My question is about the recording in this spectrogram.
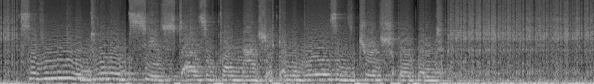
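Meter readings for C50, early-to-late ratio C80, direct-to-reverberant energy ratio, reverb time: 7.5 dB, 9.0 dB, 5.0 dB, 1.4 s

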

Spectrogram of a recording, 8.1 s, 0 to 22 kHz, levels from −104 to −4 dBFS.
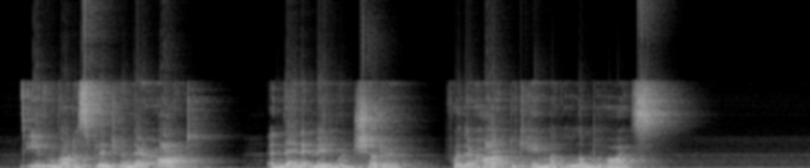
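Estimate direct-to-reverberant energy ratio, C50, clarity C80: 3.0 dB, 5.5 dB, 8.0 dB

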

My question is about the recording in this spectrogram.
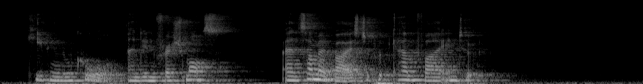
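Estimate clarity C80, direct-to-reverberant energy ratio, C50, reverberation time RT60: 9.0 dB, 4.0 dB, 6.0 dB, 0.85 s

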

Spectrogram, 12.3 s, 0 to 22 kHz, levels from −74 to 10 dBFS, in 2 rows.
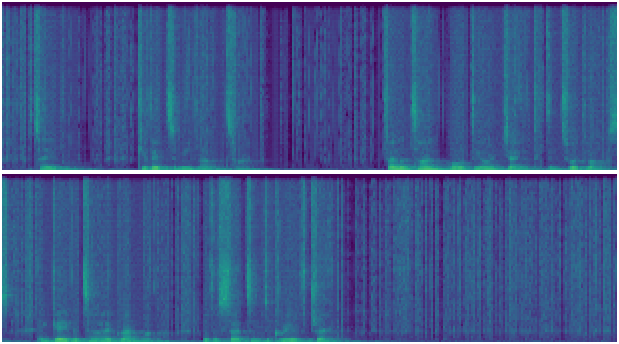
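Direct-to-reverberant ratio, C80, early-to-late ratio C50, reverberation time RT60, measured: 9.0 dB, 16.0 dB, 12.5 dB, 0.75 s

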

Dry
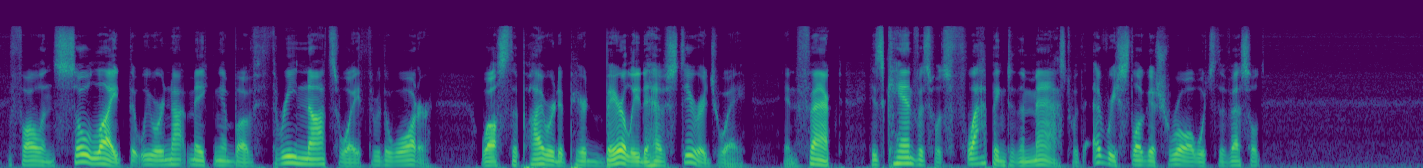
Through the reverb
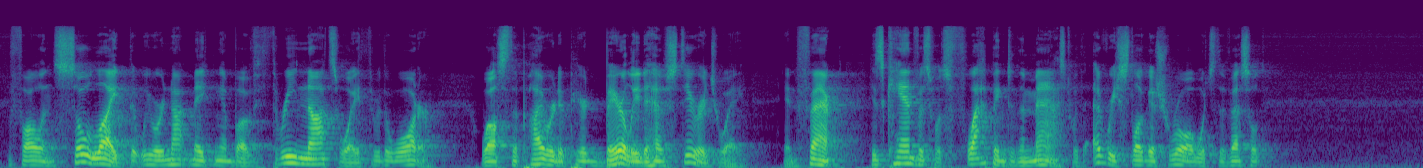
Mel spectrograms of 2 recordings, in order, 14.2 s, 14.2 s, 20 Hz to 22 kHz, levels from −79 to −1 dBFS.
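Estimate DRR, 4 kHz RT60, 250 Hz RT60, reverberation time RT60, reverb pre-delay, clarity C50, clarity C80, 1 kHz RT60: 9.0 dB, 0.90 s, 0.85 s, 0.85 s, 3 ms, 15.0 dB, 16.5 dB, 0.85 s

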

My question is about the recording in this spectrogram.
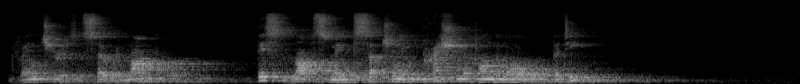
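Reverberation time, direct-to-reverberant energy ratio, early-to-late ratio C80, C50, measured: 1.6 s, −2.5 dB, 6.0 dB, 3.5 dB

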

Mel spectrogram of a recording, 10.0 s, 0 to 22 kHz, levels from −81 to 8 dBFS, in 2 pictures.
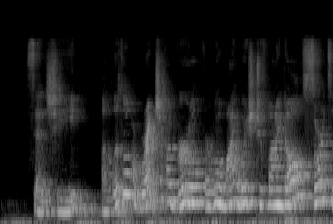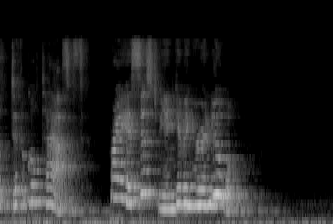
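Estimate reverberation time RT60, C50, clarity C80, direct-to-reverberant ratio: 0.75 s, 5.0 dB, 7.5 dB, −9.5 dB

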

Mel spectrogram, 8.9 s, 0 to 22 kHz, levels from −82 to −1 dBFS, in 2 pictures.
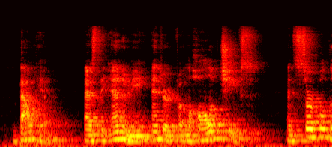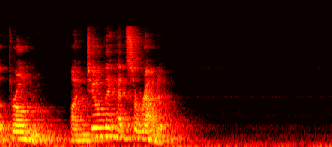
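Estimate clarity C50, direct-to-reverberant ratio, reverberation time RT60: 7.0 dB, −1.5 dB, 0.85 s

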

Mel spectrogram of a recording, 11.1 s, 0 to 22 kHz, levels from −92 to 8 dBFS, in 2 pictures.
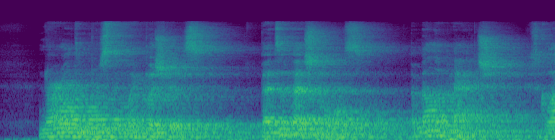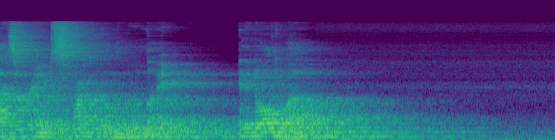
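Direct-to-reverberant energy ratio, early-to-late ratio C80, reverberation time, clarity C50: −6.5 dB, 1.0 dB, 2.8 s, −1.0 dB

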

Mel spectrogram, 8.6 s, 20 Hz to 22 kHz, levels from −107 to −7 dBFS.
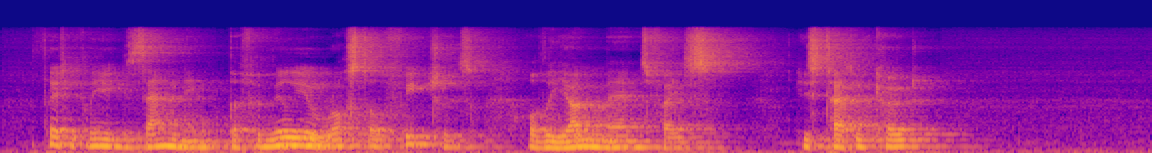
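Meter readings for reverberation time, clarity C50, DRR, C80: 1.2 s, 5.0 dB, 2.0 dB, 6.5 dB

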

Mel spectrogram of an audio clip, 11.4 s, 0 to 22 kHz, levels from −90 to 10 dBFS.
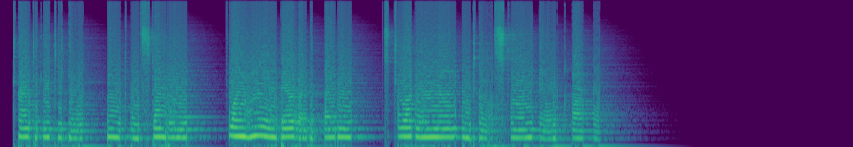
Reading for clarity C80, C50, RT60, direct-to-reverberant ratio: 10.0 dB, 8.5 dB, 1.3 s, 6.0 dB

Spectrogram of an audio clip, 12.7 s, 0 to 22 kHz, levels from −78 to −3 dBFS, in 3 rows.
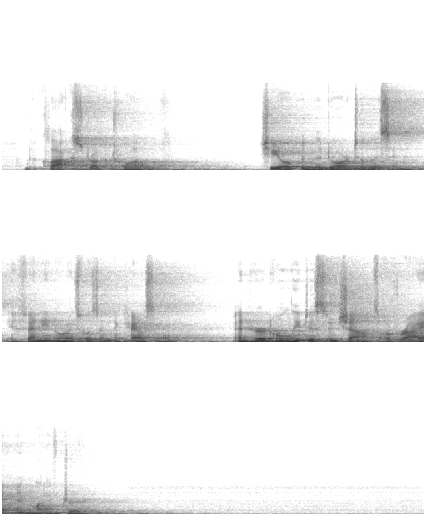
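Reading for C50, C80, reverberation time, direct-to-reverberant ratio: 5.5 dB, 6.5 dB, 2.1 s, 4.5 dB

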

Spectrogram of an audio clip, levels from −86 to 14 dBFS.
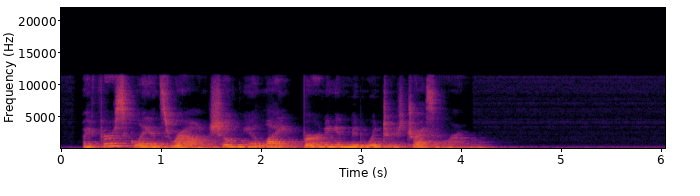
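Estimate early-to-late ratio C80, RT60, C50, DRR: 9.5 dB, 0.85 s, 6.5 dB, 1.0 dB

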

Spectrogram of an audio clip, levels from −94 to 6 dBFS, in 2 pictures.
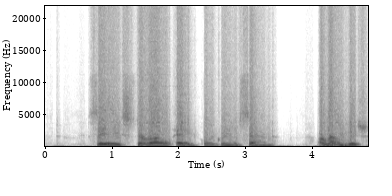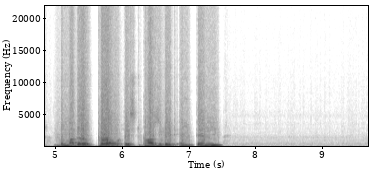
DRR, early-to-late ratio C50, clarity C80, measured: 5.0 dB, 18.5 dB, 37.5 dB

